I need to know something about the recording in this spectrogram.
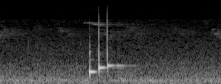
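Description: Three short electronic beeps in quick succession about a second in, each a step higher in pitch, heard over steady street background noise.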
